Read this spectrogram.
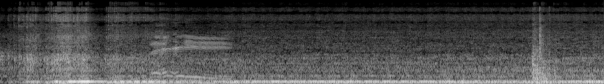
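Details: Diesel mud truck, unused since February after a fire, with a new EGR-area hose and replaced glow plug control module: deep, steady rumble holding an even beat after a brief rev, with no knocks or misfires; runs smoothly.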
